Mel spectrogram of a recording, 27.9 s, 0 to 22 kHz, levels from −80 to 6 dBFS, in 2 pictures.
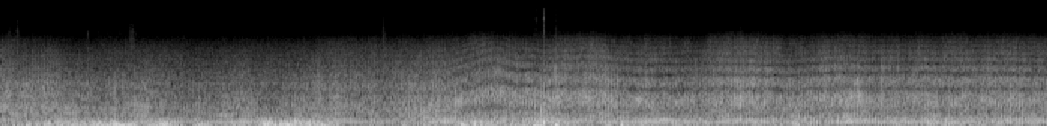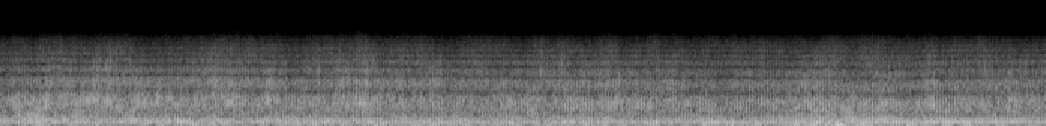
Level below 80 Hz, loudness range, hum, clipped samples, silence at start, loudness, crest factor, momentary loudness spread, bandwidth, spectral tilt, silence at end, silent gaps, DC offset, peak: -26 dBFS; 2 LU; none; under 0.1%; 0 s; -22 LUFS; 16 dB; 4 LU; 7.2 kHz; -8 dB/octave; 0 s; none; under 0.1%; -4 dBFS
